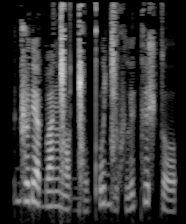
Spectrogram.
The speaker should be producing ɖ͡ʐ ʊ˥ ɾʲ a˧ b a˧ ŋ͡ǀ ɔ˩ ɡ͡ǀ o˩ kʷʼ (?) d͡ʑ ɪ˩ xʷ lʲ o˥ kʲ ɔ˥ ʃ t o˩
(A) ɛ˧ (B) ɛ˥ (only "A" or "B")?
B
